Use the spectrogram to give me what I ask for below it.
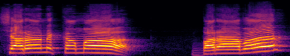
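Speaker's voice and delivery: "चरण कमल" said very slowly, each word apart; slow dictation. Shown as a demonstration. Teacher to class, announcing the example slowly. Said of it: "कौन कमल?".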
